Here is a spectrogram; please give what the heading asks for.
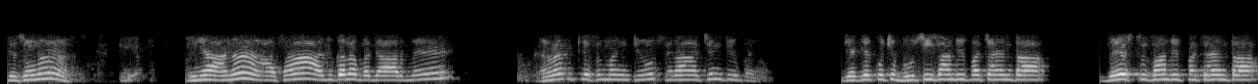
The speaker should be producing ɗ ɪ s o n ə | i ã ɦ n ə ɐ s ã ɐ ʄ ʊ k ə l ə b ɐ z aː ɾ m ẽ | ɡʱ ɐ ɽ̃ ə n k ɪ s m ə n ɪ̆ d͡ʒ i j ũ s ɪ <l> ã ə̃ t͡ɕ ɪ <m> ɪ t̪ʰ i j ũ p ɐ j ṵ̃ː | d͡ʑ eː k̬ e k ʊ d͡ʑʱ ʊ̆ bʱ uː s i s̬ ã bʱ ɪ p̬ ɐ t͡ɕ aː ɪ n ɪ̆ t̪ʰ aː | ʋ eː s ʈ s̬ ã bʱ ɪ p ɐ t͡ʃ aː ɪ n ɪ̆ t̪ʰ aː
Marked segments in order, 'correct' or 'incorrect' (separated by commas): incorrect, incorrect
